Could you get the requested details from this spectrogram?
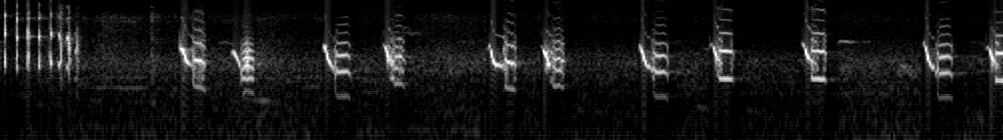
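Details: A long-tailed shrike copying other species: a steady run of sharp, swooping whistled notes spaced about half a second apart, after a brief opening rattle.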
